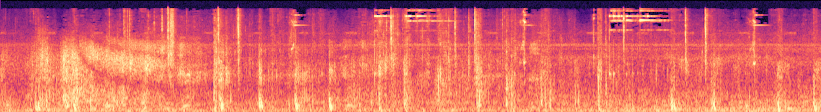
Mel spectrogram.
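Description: Footsteps thud at a steady walking pace.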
